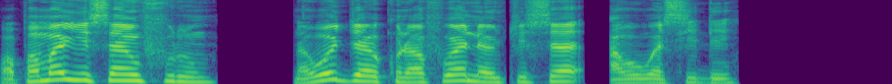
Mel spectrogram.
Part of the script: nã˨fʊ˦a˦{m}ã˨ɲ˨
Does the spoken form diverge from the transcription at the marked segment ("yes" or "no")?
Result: yes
